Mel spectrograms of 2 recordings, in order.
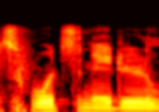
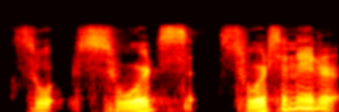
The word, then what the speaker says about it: Schwarzenegger: saying he was like gonna be like Arnold Schwarzenegger level action star. When this movie came out, that was like people were saying You want to take another run up at that last name? Yeah. Schwarzenegger, Arnold Schwarzenegger.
